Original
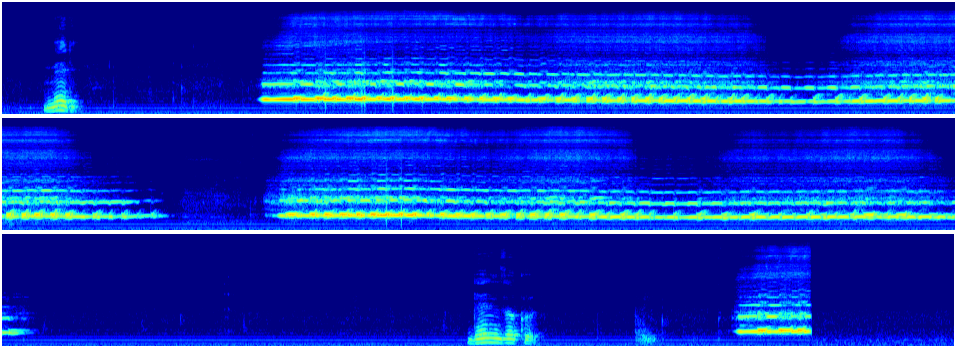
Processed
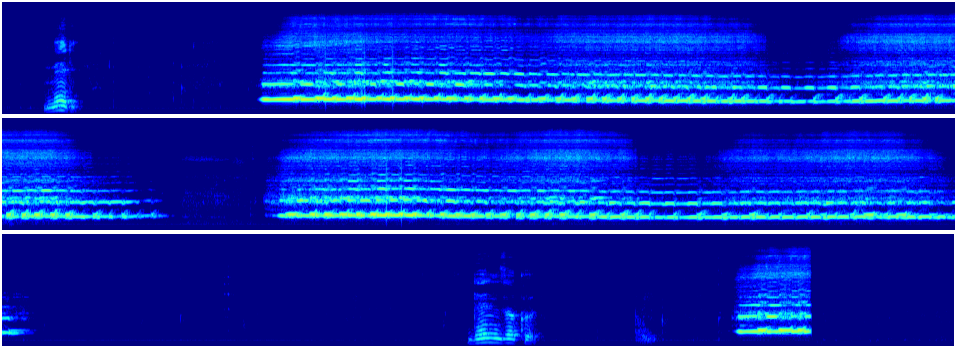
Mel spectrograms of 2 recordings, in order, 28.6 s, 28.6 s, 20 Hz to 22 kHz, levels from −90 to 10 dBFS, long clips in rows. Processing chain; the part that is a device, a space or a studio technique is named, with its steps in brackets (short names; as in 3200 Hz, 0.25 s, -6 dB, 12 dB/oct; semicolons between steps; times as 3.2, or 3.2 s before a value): piezo pickup straight into a mixer (LPF 5200 Hz 12 dB/oct; differentiator); gain +10.5 dB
